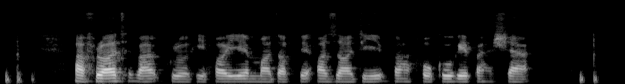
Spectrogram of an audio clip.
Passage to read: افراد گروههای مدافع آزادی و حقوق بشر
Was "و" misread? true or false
false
